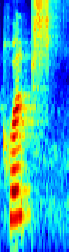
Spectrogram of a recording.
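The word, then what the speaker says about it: crêpe: today we're gonna make crepes technically pronounced CREP but I'll get over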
